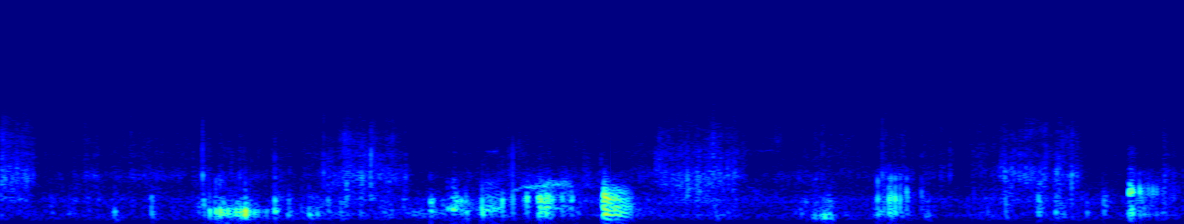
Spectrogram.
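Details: Morning hunger stomach growling: quiet, drawn-out low growls and gurgles coming in waves from an empty stomach; bowel sounds (borborygmi).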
